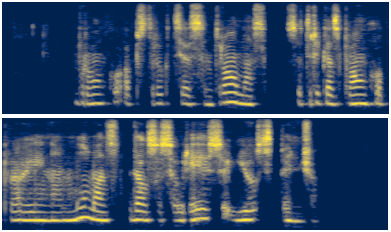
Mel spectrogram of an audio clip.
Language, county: Lithuanian, Kaunas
